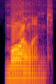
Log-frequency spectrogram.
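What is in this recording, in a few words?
"moorland", American English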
